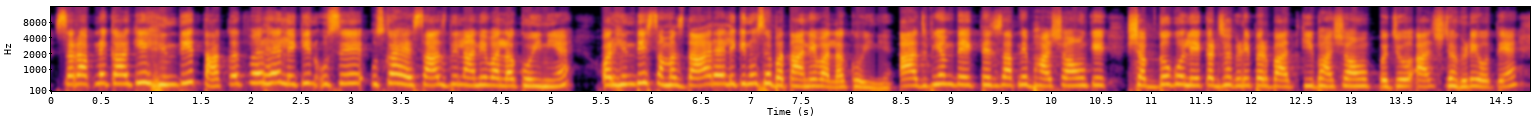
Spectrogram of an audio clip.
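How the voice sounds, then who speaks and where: A woman's voice: very high-pitched, steady tone, normal speed, a bit bright, dry recording, studio quality. A young woman student asking a formal, polite question at a college talk, respectful and admiring. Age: young adult. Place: college hall.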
